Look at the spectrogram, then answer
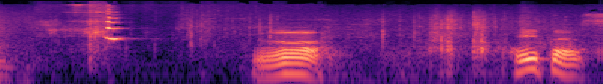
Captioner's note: tool scraping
